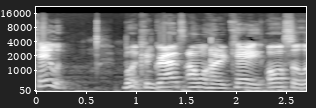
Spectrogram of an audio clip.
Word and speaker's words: Caleb: It says, by the way, Seb, it's pronounced Caleb.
